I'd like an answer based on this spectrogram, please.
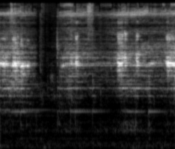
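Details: Corvette front left wheel: high, scratchy ratcheting scrape in repeating bursts as the wheel turns, caused by a small hickory nut hull chip trapped between the dust shield and the front brake rotor; very loud at speed.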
